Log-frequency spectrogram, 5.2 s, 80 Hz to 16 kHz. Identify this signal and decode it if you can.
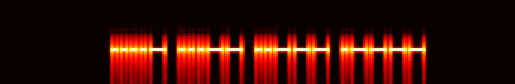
Morse code, heard as a keyed tone, about 25 wpm, 700 Hz. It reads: 4321
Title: Numbers - 4-Digit 25wpm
